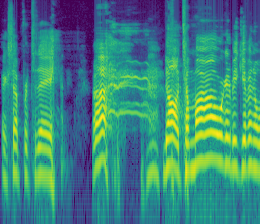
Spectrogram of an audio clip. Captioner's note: laughs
